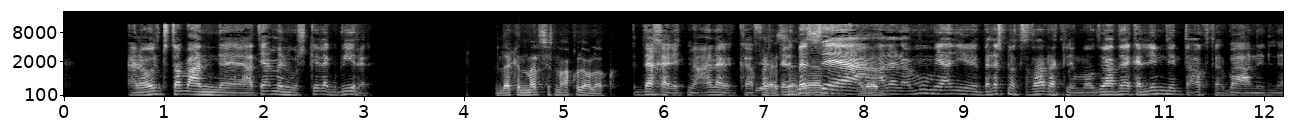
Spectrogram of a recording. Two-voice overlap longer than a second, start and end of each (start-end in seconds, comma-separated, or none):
6.9-8.3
